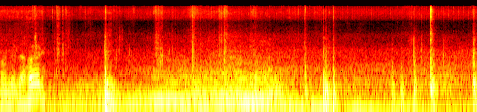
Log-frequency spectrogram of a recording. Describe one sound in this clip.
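Footsteps crunch on icy slush.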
